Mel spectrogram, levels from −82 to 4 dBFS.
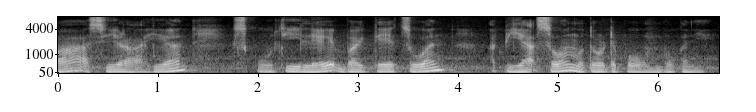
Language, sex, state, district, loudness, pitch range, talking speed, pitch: Mizo, male, Mizoram, Aizawl, -15 LUFS, 110-130 Hz, 200 wpm, 115 Hz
